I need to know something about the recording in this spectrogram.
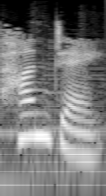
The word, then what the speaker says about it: Hyundai: This car brand is pronounced as Hyundai, similar to Sunday.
